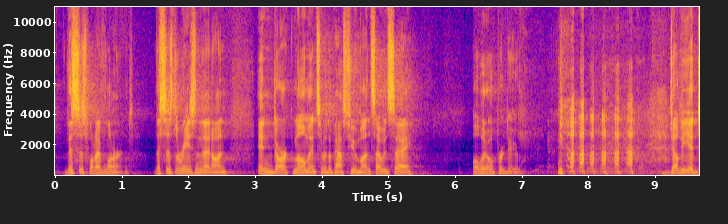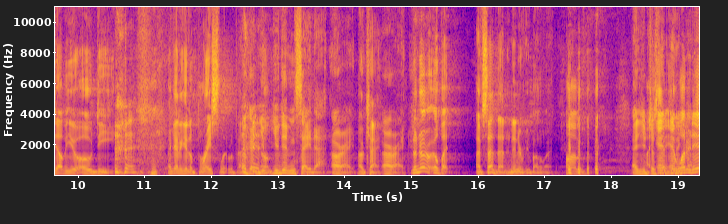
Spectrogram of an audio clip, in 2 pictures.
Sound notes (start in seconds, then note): 7.3 laughter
